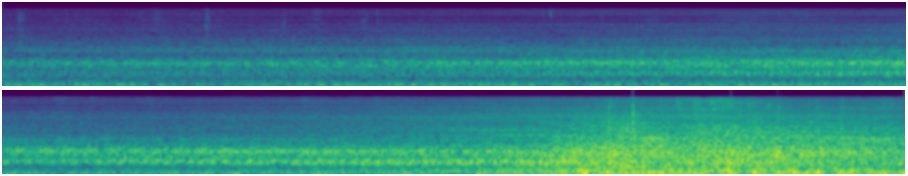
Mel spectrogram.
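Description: Diesel multiple unit passenger train approaching and passing close by at speed. A steady hum from the rails builds over several seconds, then the rush and rumble of the wheels peaks as the train passes, about five seconds in.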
